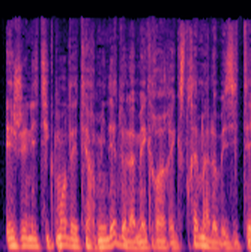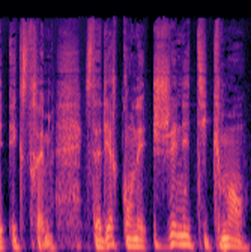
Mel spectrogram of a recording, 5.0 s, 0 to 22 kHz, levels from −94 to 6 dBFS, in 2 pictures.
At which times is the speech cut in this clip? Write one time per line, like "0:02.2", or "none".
0:03.3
